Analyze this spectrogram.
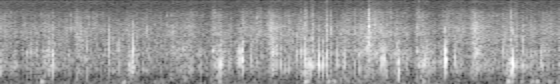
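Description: Footsteps walking over ground toward the edge of a draw near a grazing herd, a steady series of soft, evenly spaced steps over a faint outdoor hiss.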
